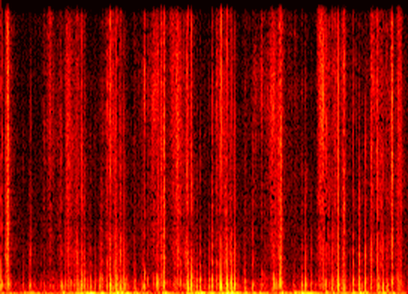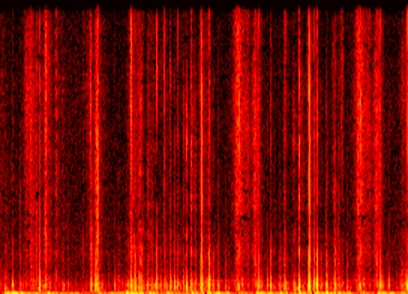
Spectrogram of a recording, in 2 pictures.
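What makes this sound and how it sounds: Long fingernails on both hands press into the sticky blue foam top of a squishy toast toy and peel away. The result is a continuous run of sticky tearing, crinkling and pulling sounds, heavy in low rumble with irregular crackly bursts and a brief dip in level midway.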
